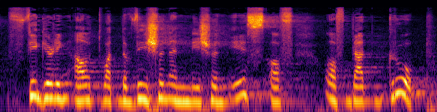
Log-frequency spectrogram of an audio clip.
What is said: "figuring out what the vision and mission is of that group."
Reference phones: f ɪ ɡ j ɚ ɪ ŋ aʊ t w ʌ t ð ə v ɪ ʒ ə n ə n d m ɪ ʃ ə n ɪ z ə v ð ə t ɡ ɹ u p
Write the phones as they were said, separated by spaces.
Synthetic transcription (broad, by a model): f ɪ ɡ j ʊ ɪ ŋ aʊ t w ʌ t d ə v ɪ ʃ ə n ə n d m ɪ ʃ ə n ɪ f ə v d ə t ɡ ɹ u p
